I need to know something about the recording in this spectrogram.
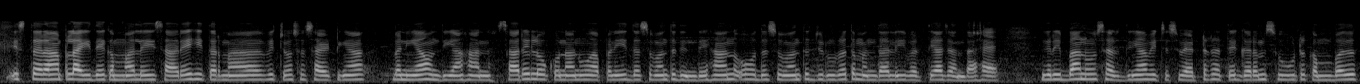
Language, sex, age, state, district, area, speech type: Punjabi, female, 30-45, Punjab, Amritsar, urban, spontaneous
